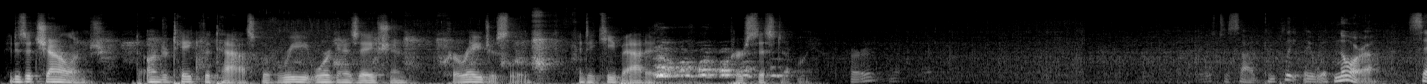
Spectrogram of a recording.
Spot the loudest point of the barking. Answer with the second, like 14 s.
7 s.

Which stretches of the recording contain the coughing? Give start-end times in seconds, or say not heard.
not heard.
